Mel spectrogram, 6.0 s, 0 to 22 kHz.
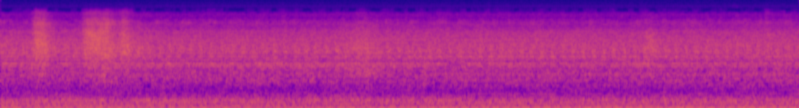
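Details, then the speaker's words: Lincoln MKT (2005 per title) at idle: rough uneven lumpy rumble, with the power balance test showing cylinder 5 not contributing at all; a rubbed-through wire was found in the ignition coil circuit. "number five is a cylinder that is not contributing at all"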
